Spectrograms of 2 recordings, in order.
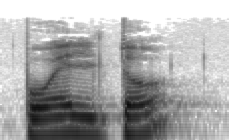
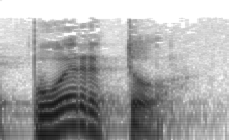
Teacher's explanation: Los nacidos en ese país suelen cambiar la R por una L cuando va en medio de una palabra. · Shown in: first take · Por ejemplo, dicen puelto en vez de puerto.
